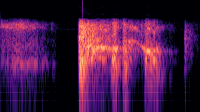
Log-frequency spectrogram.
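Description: A person clearing the throat and coughing: a soft raspy rumble, a short pause, then a loud, harsh cough with several rough pulses, ending in a small final catch.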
